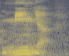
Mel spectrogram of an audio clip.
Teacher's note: como se o NH na palavra minha do português fosse um N normal e logo em seguida dele um I semivogal pronunciado bem rapidamente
